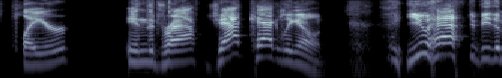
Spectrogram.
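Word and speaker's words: Caglianone: his name is not castig Leone what what is it kagon kagon I'm sorry yes yes uh the there is an a an in the middle of the name that is silent Jack kago is the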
